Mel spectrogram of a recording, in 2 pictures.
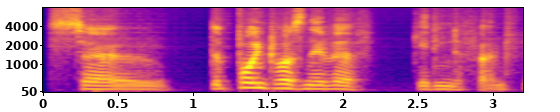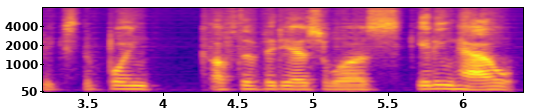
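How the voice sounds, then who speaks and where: Working at a highway-side bench, this phone repair host talks to camera in a slow, gravelly, low voice. His delivery is laid-back and full of hesitations.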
